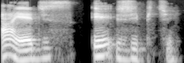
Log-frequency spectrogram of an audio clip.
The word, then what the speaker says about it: Aedes aegypti: da espécie aedes aegypti pronúncia do latim é aedes egypty as viroses que são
